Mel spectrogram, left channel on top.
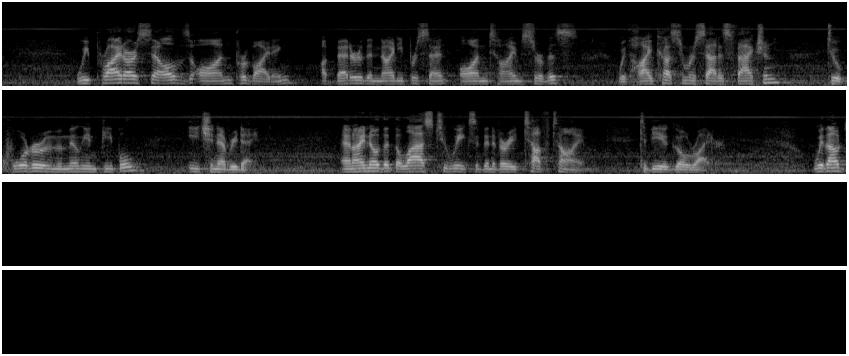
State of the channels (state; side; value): silent; right; digital silence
